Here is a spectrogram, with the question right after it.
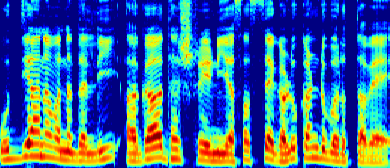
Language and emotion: Kannada, neutral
